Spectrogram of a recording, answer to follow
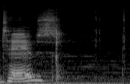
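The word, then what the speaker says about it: Toews: Jonathan Taves at a 999. No V in there, but that's how they tell me it's pronounced.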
